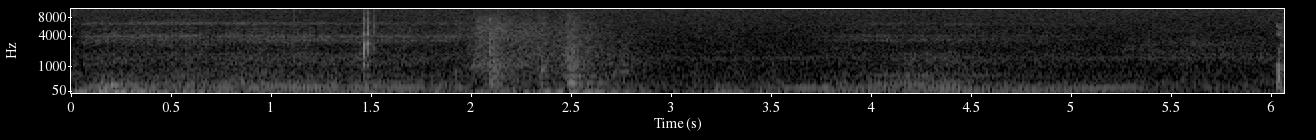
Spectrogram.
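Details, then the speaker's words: A dog snoring hard, heard in the background of an adult's commentary: snoring. "my dog is snoring hard did you guys hear that"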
